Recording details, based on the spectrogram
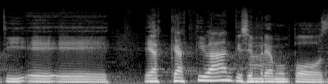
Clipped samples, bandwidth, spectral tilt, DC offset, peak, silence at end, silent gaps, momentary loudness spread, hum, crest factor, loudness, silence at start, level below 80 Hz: under 0.1%; 11.5 kHz; -7.5 dB/octave; under 0.1%; 0 dBFS; 0 s; none; 7 LU; none; 14 dB; -15 LUFS; 0 s; -44 dBFS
